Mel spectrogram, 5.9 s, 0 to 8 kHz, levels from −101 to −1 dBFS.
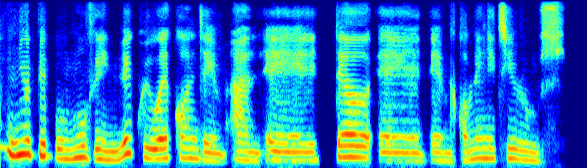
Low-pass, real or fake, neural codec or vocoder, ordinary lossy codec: none; fake; codec, 16 kHz, 2 kbps, FreqCodec, smaller model; none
